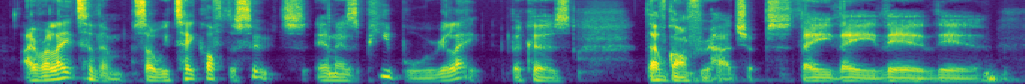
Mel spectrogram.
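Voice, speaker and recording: A man's bright, sharp voice with lively intonation and vocal fry, dry and close with no echo, on a very clean recording against a silent background. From New Zealand, South Auckland. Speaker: basketball club founder. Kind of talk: casual chat. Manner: animated.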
